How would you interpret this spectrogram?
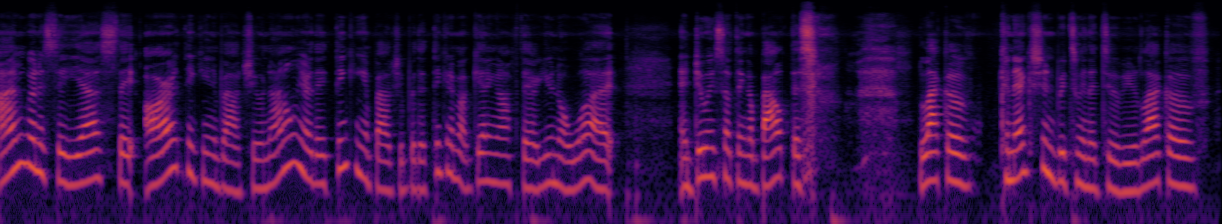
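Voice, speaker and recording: A woman hosting an unscripted tarot reading, talking conversationally to viewers and often pausing or repeating phrases as thoughts come to her. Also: fairly low pitch. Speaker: tarot reader hosting a pick-a-card reading.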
